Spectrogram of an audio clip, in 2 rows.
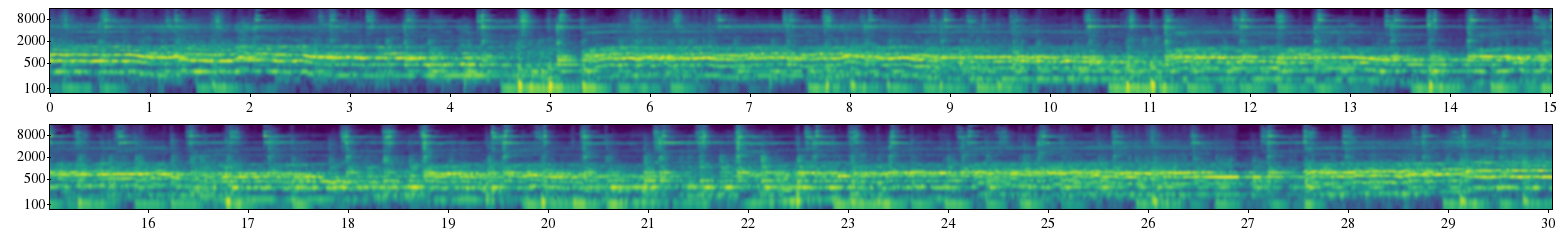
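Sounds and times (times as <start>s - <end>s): man singing into a microphone: 0.0s - 30.0s
percussion beat: 0.0s - 30.0s.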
